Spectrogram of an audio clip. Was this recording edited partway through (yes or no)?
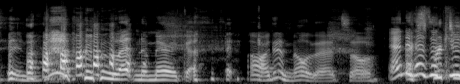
no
